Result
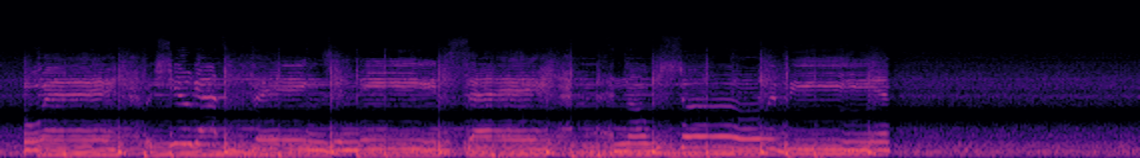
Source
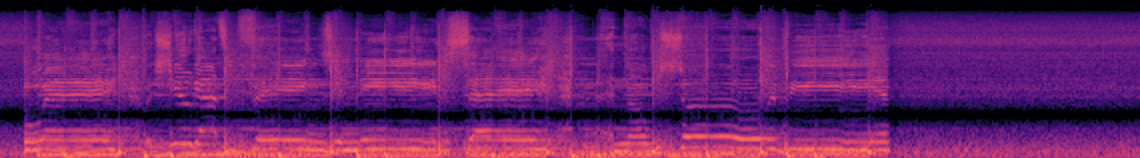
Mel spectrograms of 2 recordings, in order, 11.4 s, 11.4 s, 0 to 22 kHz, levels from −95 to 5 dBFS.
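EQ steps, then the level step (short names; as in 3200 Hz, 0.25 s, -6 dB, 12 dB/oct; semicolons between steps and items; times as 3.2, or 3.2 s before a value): speaker cabinet 140–2600 Hz, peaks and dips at 240 Hz -7 dB, 460 Hz -8 dB, 710 Hz -4 dB, 1100 Hz -10 dB, 2100 Hz -10 dB; -5.5 dB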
